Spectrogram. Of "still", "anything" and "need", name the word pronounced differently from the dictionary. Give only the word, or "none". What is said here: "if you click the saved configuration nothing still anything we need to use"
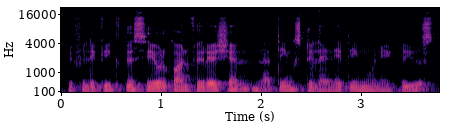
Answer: anything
